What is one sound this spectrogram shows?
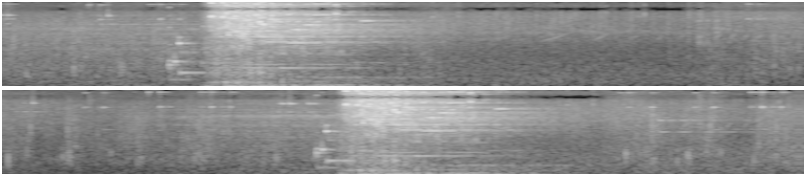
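A heavy stone mechanism turns with a deep, booming rumble.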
